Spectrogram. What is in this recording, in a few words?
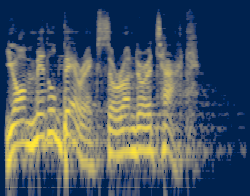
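announcer rax attack yr mid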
